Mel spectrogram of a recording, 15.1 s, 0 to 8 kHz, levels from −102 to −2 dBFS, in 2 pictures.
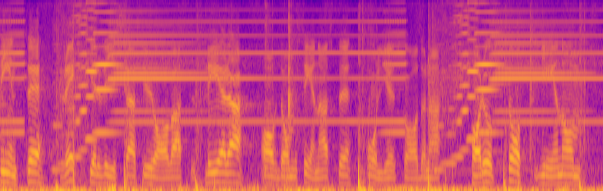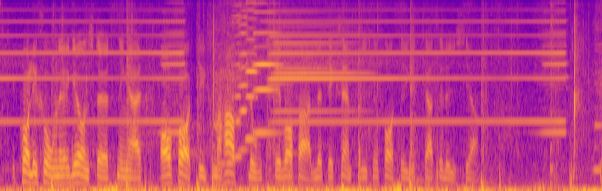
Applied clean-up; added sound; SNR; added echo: none; Walk, footsteps + Harmonica; -3 dB; none.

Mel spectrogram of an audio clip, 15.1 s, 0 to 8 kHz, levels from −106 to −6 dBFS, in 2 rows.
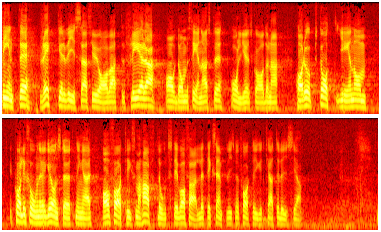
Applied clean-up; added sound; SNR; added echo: none; none; none; none.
